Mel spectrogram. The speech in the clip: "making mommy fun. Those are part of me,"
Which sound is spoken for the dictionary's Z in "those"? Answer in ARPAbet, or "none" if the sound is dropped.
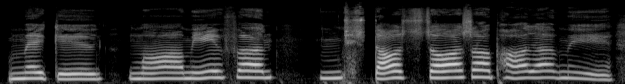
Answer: S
